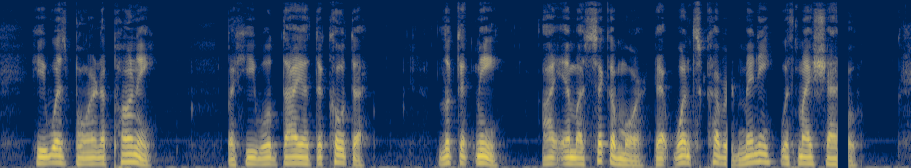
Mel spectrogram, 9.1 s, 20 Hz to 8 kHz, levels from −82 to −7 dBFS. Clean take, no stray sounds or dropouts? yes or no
no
